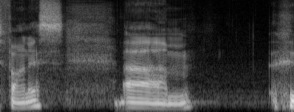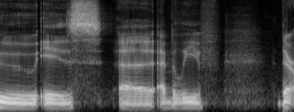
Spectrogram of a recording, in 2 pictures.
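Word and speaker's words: Phanes: It's Faunus, or I don't think it's pronounced Fanes, but I believe it's Faunus, who is, I believe they're also called protagonists, which means firstborn.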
